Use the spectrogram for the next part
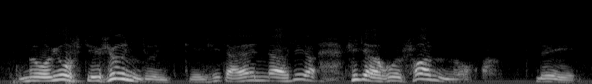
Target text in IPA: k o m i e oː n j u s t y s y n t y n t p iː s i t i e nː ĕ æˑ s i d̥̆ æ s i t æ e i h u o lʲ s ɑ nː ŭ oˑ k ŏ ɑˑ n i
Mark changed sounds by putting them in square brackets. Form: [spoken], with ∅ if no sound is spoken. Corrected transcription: k o m i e oː n j u s t [i] s y n t y n t [k] iː s i t [æ] e nː ĕ æˑ s i d̥̆ æ s i t æ e i h u o lʲ s ɑ nː ŭ oˑ k ŏ ɑˑ n [iː]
